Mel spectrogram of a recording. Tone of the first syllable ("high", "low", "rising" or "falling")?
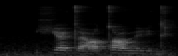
high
